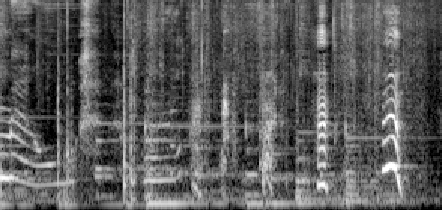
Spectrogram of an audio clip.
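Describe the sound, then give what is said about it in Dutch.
A voice playfully imitates a dog barking while wearing a dog mask, producing a series of short, yelping woofs spaced irregularly, moderately loud, with a low background hum throughout. “Woef. Woef. Woef.”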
